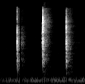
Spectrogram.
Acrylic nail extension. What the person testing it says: when you are tap it on the surface of the nail, you hear that is like solid sound like this, it means it's ready for you to shape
